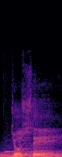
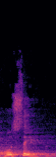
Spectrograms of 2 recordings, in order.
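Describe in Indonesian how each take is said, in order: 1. Nama "Jose" diawali dengan bunyi J. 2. Nama "Jose" diawali dengan bunyi H. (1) "J tetap J" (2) "salah kalau dipanggil"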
